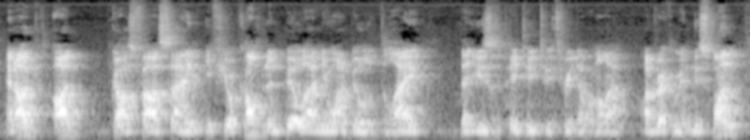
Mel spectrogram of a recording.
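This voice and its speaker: Give me a hoarse man, sounding a bit croaky, chatting hesitantly about his workbench project with a bright, forward voice. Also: medium pitch, flat delivery, fast talker, roomy sound, poor audio. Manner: rambling, hesitant, many ums and restarts. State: croaky, partly lost voice. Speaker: pedal builder presenting a build report. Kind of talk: casual build walkthrough.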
